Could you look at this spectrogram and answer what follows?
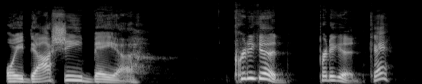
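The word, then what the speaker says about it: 追い出し部屋: and I'm going to give a shot at pronouncing this, and Andre can tell me why I'm wrong, Oidashi Beya. Pretty good. Okay. How would you have said it? Pretty much like that. Oidashi Beya.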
